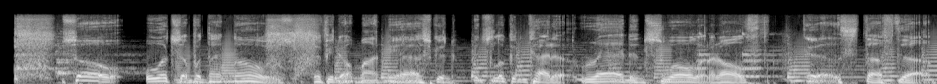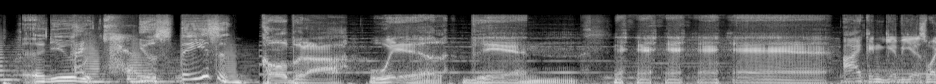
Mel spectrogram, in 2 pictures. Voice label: Characters, Male voices

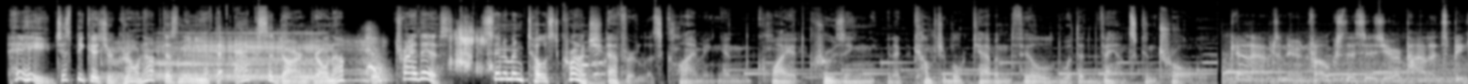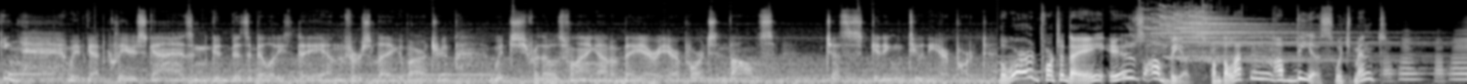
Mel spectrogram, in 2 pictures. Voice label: Commercial, Male voices

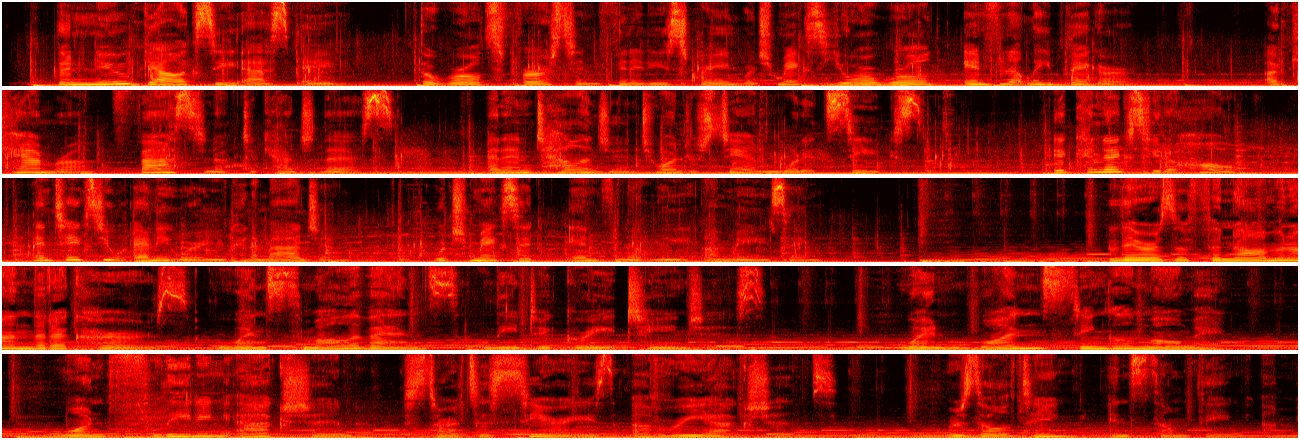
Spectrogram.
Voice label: Narration, Female voices

